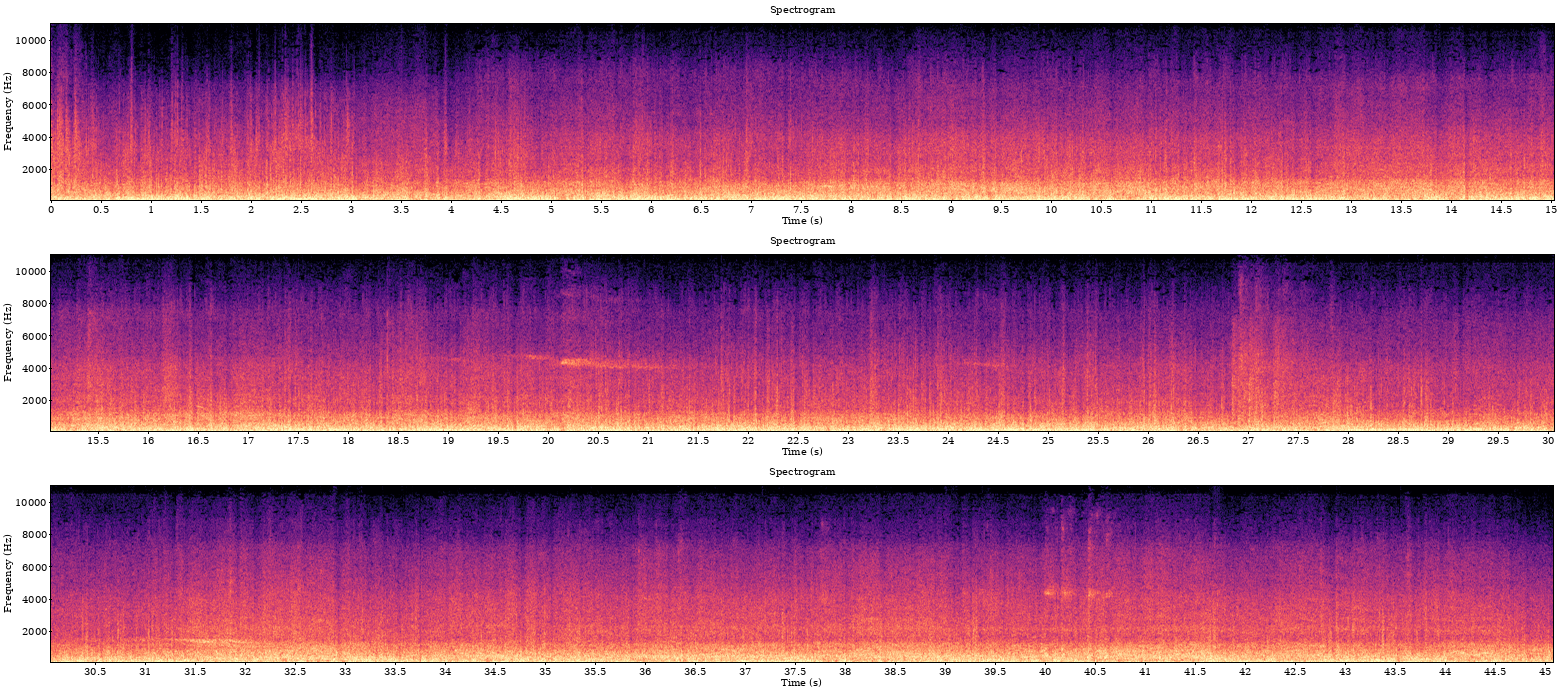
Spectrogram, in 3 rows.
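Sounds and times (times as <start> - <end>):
train rumbling on rails: 0.0 - 45.0
faint short squeal: 19.8 - 21.1.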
